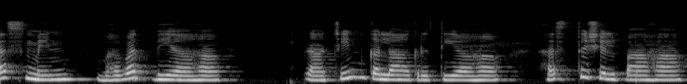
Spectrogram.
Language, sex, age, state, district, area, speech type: Sanskrit, other, 30-45, Rajasthan, Jaipur, urban, spontaneous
